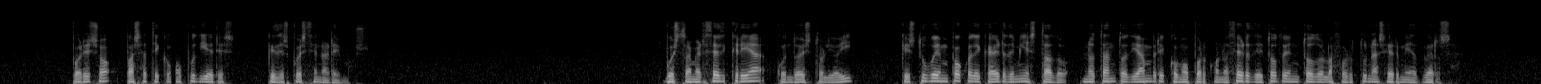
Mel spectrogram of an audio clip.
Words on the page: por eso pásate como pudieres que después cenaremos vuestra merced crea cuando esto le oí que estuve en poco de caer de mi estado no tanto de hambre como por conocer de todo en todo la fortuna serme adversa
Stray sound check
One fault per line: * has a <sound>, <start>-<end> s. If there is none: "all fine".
* has a dropout, 1.7-1.8 s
